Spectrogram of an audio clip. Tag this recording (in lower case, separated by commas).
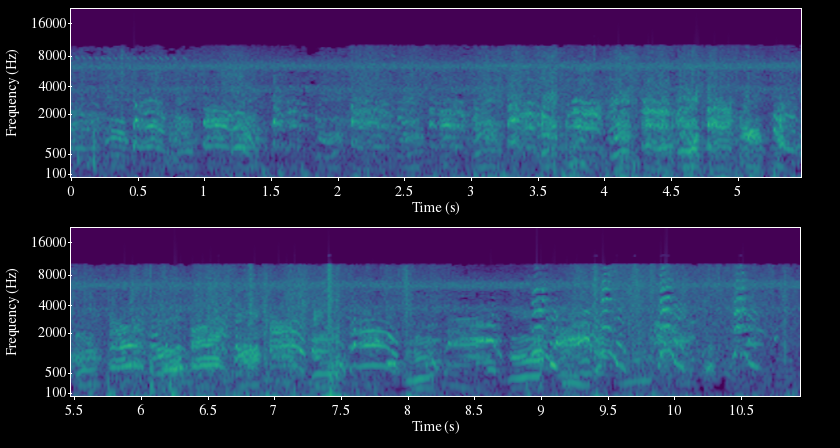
chimpanzee pant-hooting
